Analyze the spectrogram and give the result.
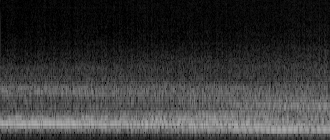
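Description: A steady modular synthesizer feedback patch drone, taken from the C output of a crossfade array that mixes both outputs, hums with layered, slightly wavering tones that drift and shift in pitch, sustained at a constant moderate level with no talking.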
